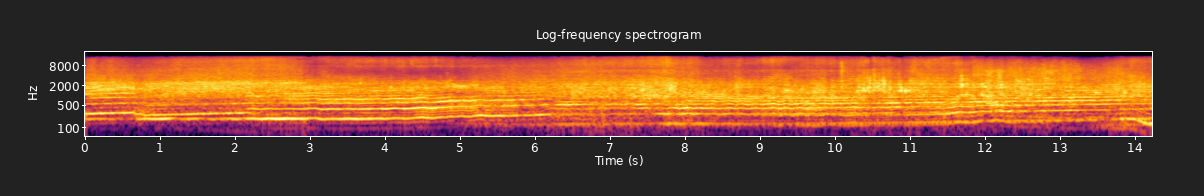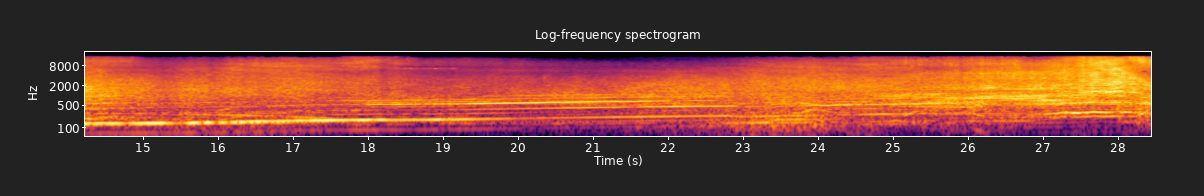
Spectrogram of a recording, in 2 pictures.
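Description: Honda cars driven hard on a racetrack: engines revving up through the gears, each climbing in pitch and dropping back at the gear changes. Several engines overlap as one car fades away and the next approaches, with a quick pitch swoop as a car passes close near the end.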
